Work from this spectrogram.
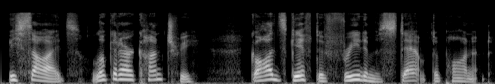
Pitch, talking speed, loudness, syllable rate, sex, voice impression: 180 Hz, 160 wpm, -19 LUFS, 4.5 syllables/s, female, slightly feminine, adult-like, slightly powerful, slightly unique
